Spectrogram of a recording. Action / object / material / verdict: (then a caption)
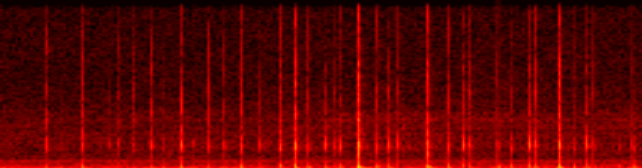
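tap / thin plastic game case / plastic / none. Fingertips and nails tap and scratch a thin, hollow blue plastic Blu-ray/game case with a paper cover. About thirty quick, dry clicks and taps patter unevenly, each dying away almost instantly, over a faint scratching background.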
